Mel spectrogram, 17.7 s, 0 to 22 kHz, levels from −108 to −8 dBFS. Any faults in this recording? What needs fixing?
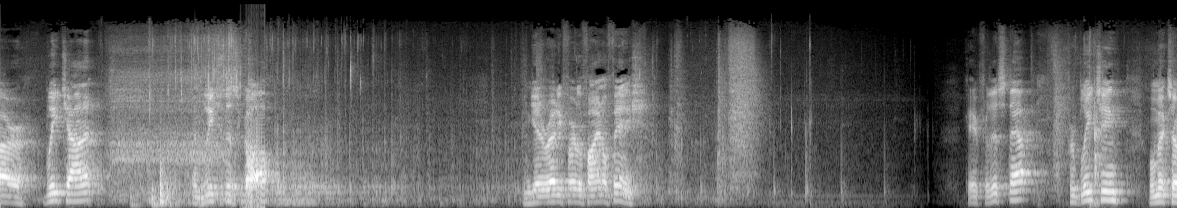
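From 3.60 to 3.97 s the sound turns into a rigid, metallic buzz at 134 Hz. This is robotic sound from repeated short buffers. The likely cause is new audio arriving too seldom. The software fills each gap by replaying the last block, which fits a block of about 7.5 ms, while the real audio is skipped. Roughly half of this stretch is repeated material. The repeat rate sets the buzz frequency. To prevent it, give the playback buffer enough headroom that fresh audio always arrives in time.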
